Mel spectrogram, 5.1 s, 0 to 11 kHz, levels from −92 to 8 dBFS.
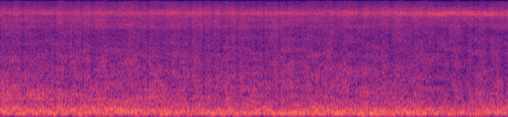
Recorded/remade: remade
